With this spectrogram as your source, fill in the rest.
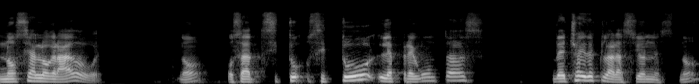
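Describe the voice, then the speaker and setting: With a Mexican accent, a man with fairly high pitch talks very slowly and with lively intonation, his sound dry and close with no echo on a very clean recording with a silent background. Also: big swings in loudness. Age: 40s. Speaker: podcast co-host. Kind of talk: casual chat.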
